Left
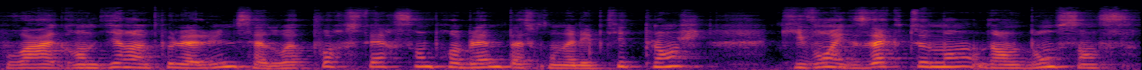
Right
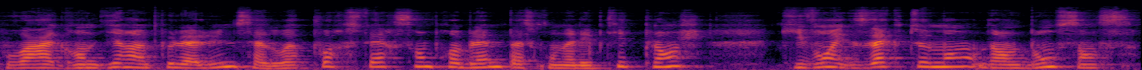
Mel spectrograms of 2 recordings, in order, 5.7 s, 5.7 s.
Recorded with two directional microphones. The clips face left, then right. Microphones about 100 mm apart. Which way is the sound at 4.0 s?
20° right (ahead or behind).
